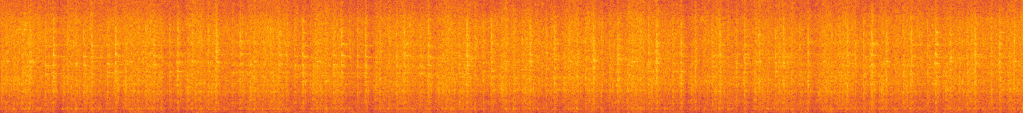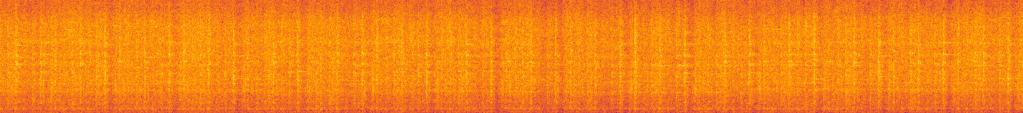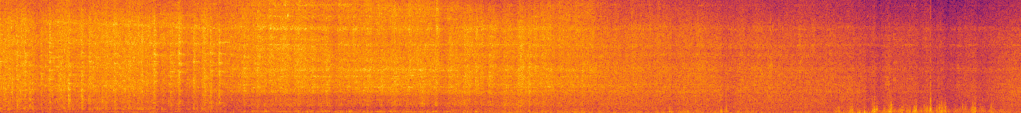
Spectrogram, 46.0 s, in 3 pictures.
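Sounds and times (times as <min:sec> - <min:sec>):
wheels clattering over rail joints: 0:00.0 - 0:39.4
freight train rolling past: 0:00.0 - 0:46.0.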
